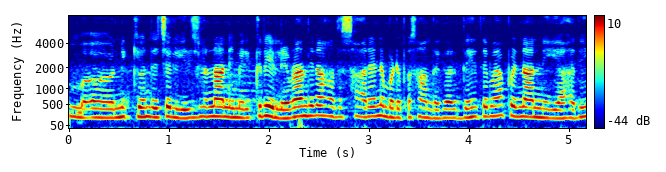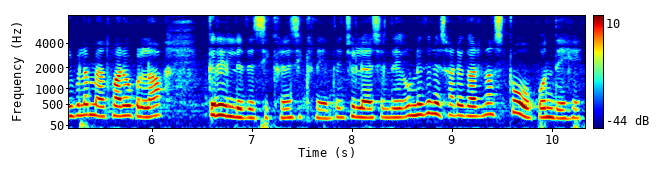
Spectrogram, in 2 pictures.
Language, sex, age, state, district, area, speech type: Dogri, female, 30-45, Jammu and Kashmir, Samba, rural, spontaneous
